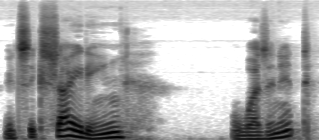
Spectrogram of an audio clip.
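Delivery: slow, badly faked little sage voice; a half-hearted go at a wise alien, drawn out; horrible Yoda. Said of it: "that was a horrible Yoda impression".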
